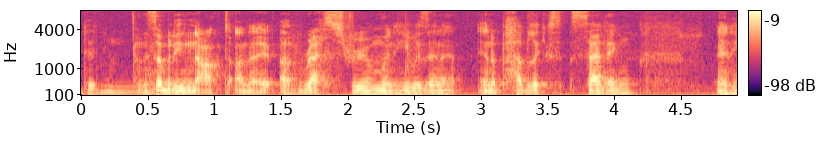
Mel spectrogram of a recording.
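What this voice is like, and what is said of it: Usual voice. Nothing is said of it.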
